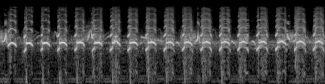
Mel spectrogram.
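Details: Nesting osprey with a live fish, 26 May 2020, late afternoon: a steady, fast string of high whistled chirps, about three per second, with no pauses.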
